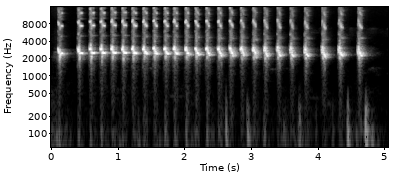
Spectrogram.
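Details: Fighting song of a yellow-vented bulbul, uplik ropel style, used to make other bulbuls reply: a long unbroken run of sharp, identical high chips, roughly three per second, ending with one lower note.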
